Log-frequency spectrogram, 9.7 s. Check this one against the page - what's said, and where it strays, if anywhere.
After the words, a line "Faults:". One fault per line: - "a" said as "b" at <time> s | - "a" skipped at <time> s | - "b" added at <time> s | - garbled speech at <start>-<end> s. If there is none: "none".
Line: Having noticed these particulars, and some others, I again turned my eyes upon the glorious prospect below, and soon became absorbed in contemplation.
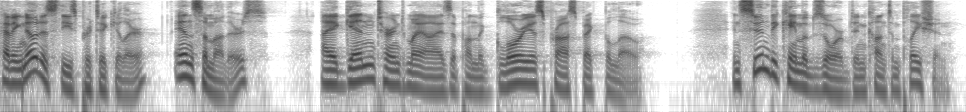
Having noticed these particular, and some others, I again turned my eyes upon the glorious prospect below, and soon became absorbed in contemplation.
Faults:
- "particulars" said as "particular" at 0.8 s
